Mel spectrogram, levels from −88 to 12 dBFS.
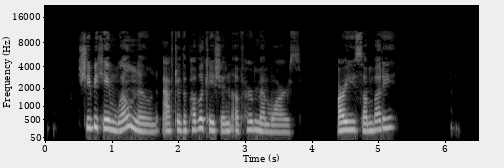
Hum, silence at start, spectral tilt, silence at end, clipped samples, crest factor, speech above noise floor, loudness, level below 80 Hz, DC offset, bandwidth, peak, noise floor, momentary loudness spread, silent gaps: none; 0.5 s; -6.5 dB/octave; 1.25 s; under 0.1%; 18 dB; 67 dB; -24 LUFS; -66 dBFS; under 0.1%; 11.5 kHz; -6 dBFS; -90 dBFS; 11 LU; none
